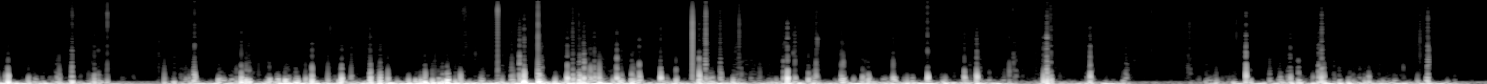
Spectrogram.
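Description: A thin metal ear pick scratches and rubs around the ear canal entrance of a soft, solid silicone ear model. Close, muffled scraping and rubbing come through as dense low thumps and rumbles with frequent short clicks. The sound is irregular and continuous throughout.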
